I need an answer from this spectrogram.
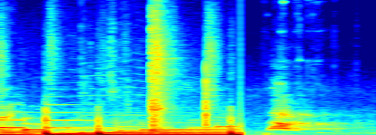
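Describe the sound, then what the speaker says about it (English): A dog barks several times in quick, loud, close bursts, then goes quiet, followed by a softer whimpering yip. "Every day, dogs barking."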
